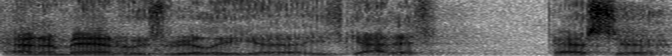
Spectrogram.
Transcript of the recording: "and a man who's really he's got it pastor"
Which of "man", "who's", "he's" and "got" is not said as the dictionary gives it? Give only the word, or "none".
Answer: none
